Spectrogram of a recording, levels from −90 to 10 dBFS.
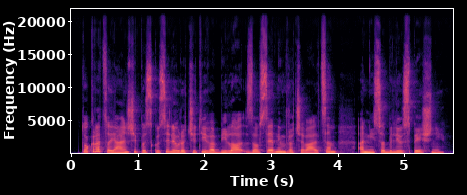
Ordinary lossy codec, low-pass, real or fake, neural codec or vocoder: none; none; fake; vocoder, 44.1 kHz, 128 mel bands every 512 samples, BigVGAN v2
